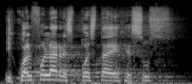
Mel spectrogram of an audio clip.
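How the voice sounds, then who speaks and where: A man's voice: sits high, normal speed, bright, forceful tone. A man with a Mexican Spanish accent preaching a sermon as pastor, joking with his listeners and acting out the voices he quotes.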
